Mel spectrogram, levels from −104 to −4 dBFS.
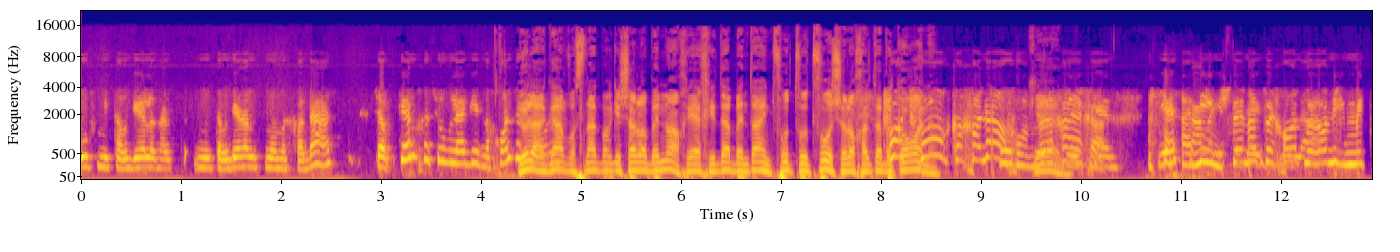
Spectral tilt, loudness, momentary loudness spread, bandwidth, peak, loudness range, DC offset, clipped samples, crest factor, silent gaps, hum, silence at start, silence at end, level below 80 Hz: -5.5 dB/octave; -19 LUFS; 5 LU; 16 kHz; -4 dBFS; 1 LU; 0.3%; under 0.1%; 16 dB; none; none; 0 s; 0.1 s; -30 dBFS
